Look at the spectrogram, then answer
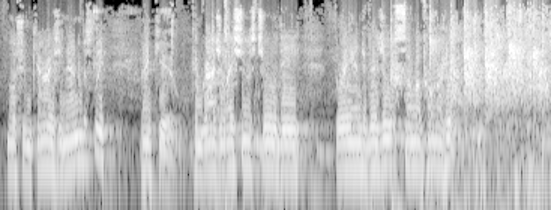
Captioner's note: applause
